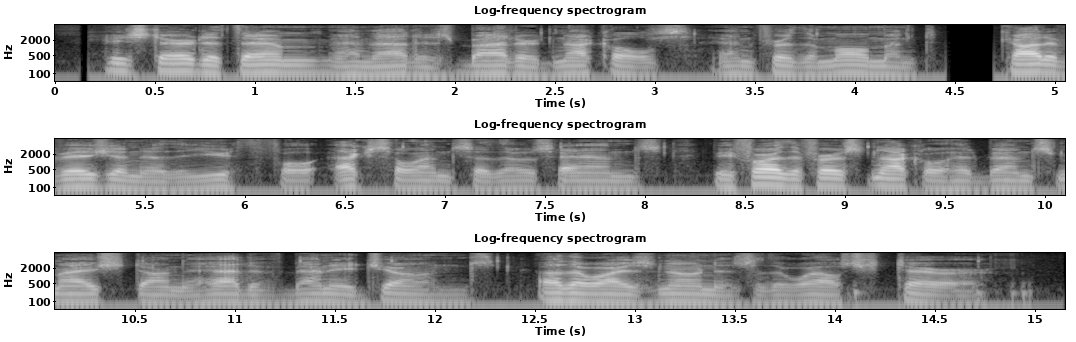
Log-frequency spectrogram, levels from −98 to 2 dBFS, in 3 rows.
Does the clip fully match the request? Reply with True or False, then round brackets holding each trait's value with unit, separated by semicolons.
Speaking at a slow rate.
False (165 wpm)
